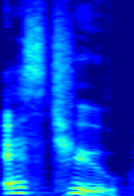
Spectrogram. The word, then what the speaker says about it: eschew: Okay, that's almost how it's pronounced. Achoo! This is eschew, and this word is not so common for the reason that it's very hard to pronounce and it's almost like we are sneezing.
